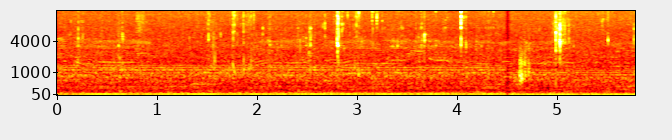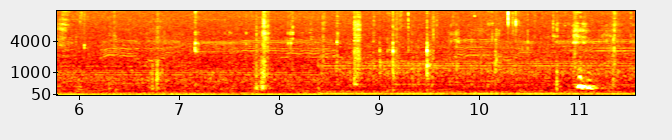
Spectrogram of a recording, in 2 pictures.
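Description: Chewing of a seaweed-wrapped kimbap sushi roll, with small scattered mouth clicks and wet sounds. One brief louder sound comes near the end.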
